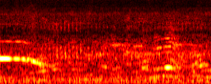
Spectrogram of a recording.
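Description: A player's long shout across a cricket field, rising and then falling in pitch, right after the ball comes off the bat; fainter calls follow near the end.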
